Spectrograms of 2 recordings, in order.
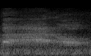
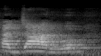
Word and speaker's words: pájaro: Un pájaro. Un pájaro. And as you can see, it's got the letter J in it, but we don't say pájaro, okay?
